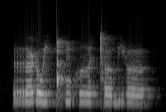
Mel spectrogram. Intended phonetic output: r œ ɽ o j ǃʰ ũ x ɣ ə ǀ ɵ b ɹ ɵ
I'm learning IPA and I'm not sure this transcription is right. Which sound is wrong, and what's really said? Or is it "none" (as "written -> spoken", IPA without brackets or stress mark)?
ɹ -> j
